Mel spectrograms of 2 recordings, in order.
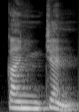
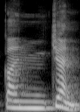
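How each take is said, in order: First: कंचन with the nasal before च said clearly; anusvara demo. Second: कंचन again, nasal before च; anusvara demo. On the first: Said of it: "word लिखा है कंचन". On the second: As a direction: repeat कंचन with a clear nasal. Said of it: "फिर से बोल के देखिए". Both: Shown as a demonstration.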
